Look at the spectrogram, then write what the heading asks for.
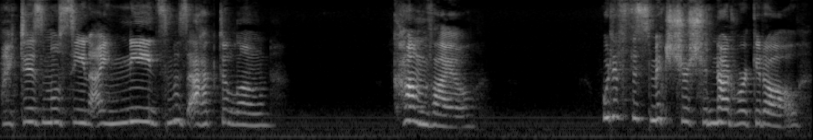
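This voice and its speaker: A woman's voice: high voice, slow, pauses often. Juliet, as an actress plays her, fearful and dramatic. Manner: fearful, dramatic, swings from hush to cries. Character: young Juliet, terrified before the potion. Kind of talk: Shakespeare monologue performance.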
